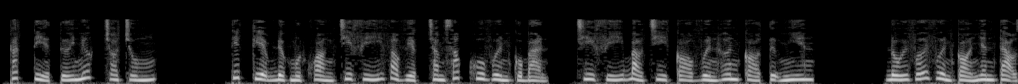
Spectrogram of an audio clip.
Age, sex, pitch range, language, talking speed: 20-39, female, 200-235 Hz, Vietnamese, 220 wpm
